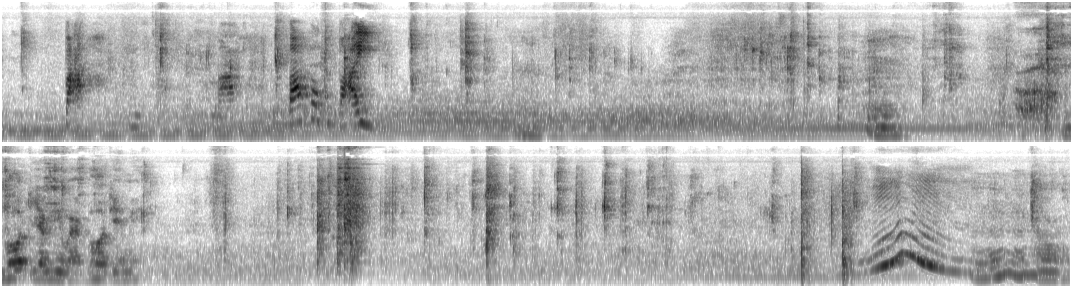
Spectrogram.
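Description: A man slurps noodles loudly.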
